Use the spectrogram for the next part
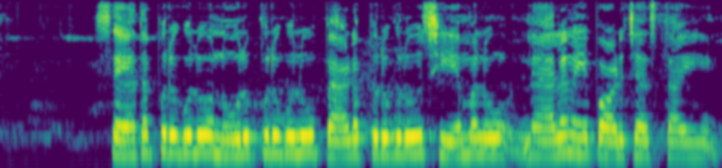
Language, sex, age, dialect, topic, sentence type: Telugu, female, 25-30, Utterandhra, agriculture, statement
